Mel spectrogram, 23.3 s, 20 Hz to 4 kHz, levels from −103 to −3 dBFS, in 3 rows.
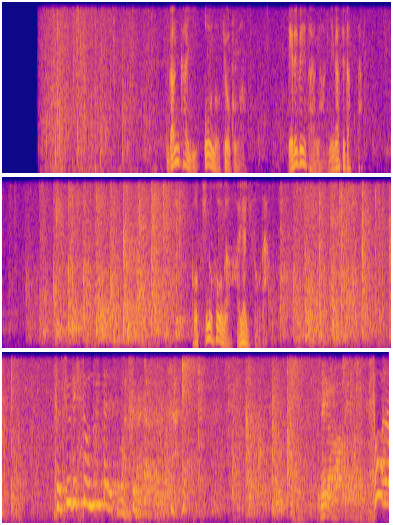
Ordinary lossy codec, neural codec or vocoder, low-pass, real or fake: none; none; 3.6 kHz; real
